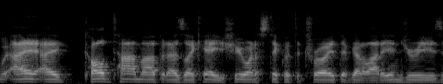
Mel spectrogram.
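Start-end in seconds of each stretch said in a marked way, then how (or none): none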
